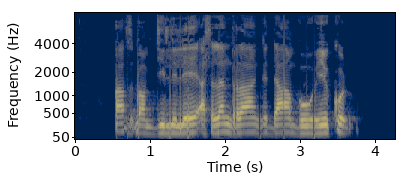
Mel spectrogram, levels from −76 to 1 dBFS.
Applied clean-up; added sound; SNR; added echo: none; none; none; none.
